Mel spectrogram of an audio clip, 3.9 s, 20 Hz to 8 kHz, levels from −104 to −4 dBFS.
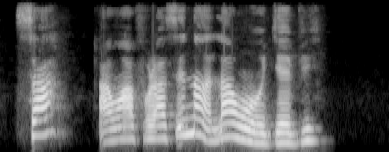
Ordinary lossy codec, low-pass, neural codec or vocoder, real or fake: none; 7.2 kHz; none; real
